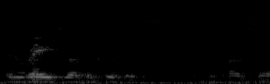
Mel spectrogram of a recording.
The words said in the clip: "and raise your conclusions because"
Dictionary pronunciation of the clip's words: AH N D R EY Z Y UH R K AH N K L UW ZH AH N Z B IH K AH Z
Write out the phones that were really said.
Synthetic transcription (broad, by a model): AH N R EY Z Y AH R K AH N K L UW ZH AH N Z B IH K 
